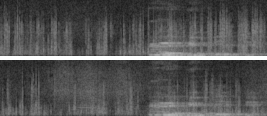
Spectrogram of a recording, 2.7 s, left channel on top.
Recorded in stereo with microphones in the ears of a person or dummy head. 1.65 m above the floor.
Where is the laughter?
10° left (ahead or behind), 2.5 m; by 2.6 s centre (ahead or behind), 2.5 m.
